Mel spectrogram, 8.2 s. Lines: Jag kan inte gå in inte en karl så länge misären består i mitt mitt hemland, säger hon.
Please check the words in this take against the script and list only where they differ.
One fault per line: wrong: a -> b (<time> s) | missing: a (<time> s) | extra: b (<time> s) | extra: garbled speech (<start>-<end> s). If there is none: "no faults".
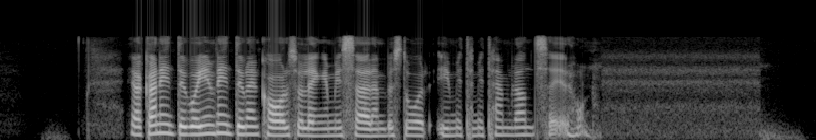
no faults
